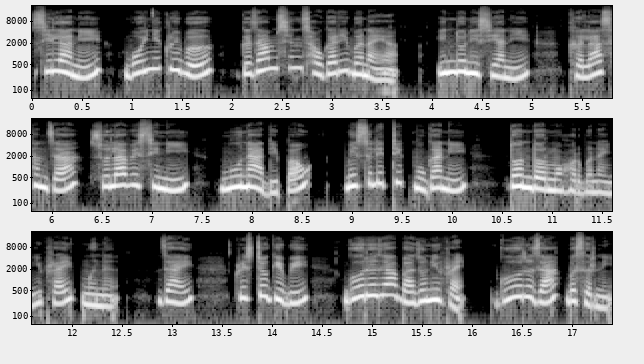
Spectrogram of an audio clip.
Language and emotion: Bodo, neutral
